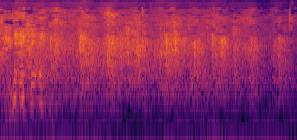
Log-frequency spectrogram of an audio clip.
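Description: An audience claps steadily for a few seconds, a dense, even patter of many hands at moderate loudness with no voices rising above it.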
